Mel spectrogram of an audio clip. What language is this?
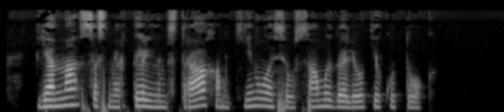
Belarusian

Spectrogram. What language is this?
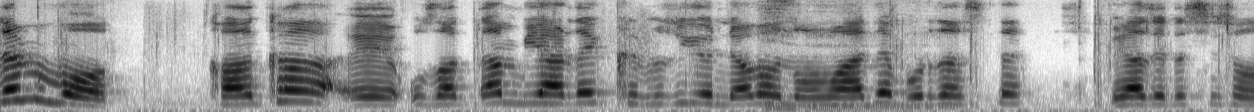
Turkish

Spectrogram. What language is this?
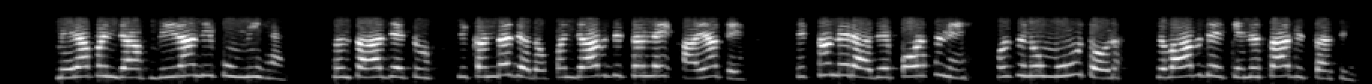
Punjabi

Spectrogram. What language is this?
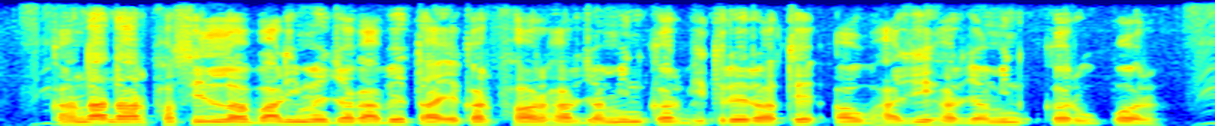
Chhattisgarhi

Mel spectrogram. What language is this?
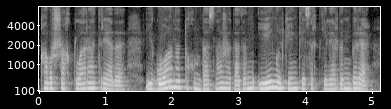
Kazakh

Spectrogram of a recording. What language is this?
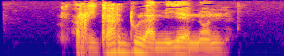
Esperanto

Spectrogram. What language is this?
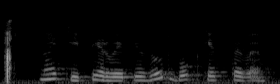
Russian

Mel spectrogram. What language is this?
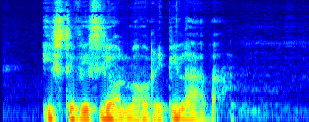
Interlingua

